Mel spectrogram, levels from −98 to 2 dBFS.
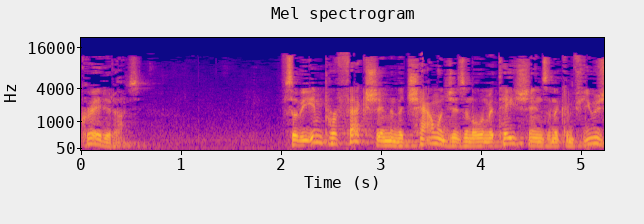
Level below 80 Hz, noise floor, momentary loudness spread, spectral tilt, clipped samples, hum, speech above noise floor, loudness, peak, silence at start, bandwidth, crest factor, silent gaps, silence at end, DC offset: -54 dBFS; -49 dBFS; 7 LU; -4 dB/octave; under 0.1%; none; 30 dB; -19 LUFS; -2 dBFS; 0 s; 13.5 kHz; 18 dB; none; 0 s; under 0.1%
